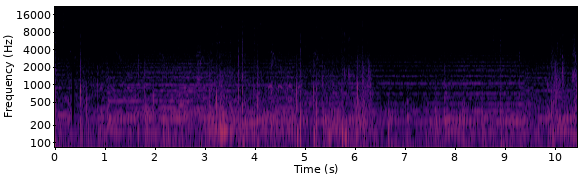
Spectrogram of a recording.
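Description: Roach, a horse in The Witcher 3, trots with a steady clip-clop of hooves over a full game soundscape, the hoofbeats carrying on at a regular rhythm for the whole stretch.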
